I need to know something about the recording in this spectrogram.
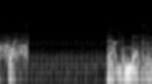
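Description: Faint, steady electrical mains hum in the silent gap between two taped TV promos: a voice cuts off about half a second in, the hum holds for about a second, and the next promo's voice and music start abruptly near the end.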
